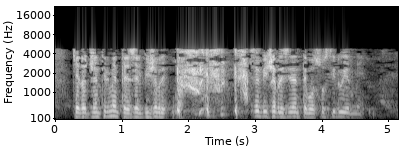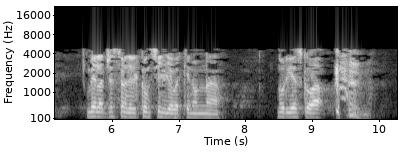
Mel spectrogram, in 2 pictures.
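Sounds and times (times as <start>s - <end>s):
speech: 0.3s - 4.8s, 5.6s - 7.8s, 8.5s - 10.0s
hoarse coughing from the person chairing a council meeting: 1.8s - 3.0s, 9.3s - 10.0s
throat clearing from the person chairing a council meeting: 9.3s - 10.0s.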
